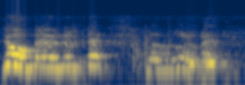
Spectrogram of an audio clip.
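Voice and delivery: high-pitched imitated pleading; flustered protest. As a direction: burst in loud, then stammer it out high. Imitating the man backing off, flustered.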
